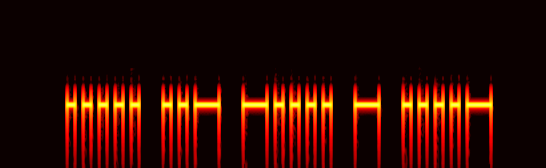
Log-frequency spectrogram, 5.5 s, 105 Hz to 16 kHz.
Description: Morse code, heard as a keyed tone, about 15 wpm, 700 Hz. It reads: 5U6T4
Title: Five Challenging Letter-Number Combinations 15wpm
